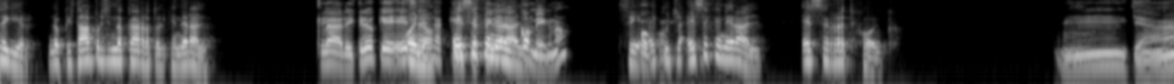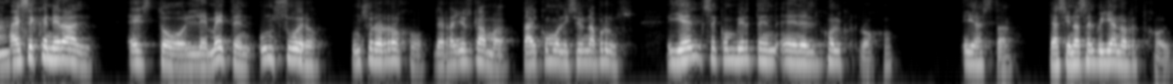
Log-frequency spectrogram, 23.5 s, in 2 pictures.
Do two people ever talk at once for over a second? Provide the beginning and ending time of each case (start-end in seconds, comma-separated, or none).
4.0-5.4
